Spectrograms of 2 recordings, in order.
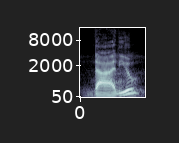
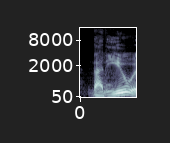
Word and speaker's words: Dário: prosperou no Reinado de Dário ou Daryl né conforme a o local a pronúncia etc eu acho que Dário muita gente fala Dario e também a gente falou Daryl então nós podemos falar as duas formas Aqui tá escrito Dario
